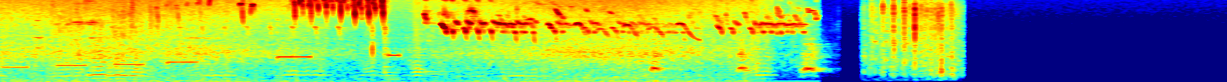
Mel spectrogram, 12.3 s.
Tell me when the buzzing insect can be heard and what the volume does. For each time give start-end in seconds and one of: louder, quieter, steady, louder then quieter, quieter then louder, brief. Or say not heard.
0.0-7.8 quieter then louder.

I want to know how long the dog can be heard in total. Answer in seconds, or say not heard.
2 s.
